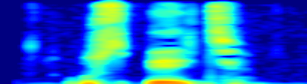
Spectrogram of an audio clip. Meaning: 1. to have time, to find time 2. to manage (to do something), to succeed 3. to make it, to arrive in time (for), to be in time (for) 4. to catch (a train, bus)
- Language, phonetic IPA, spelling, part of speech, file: Russian, [ʊˈspʲetʲ], успеть, verb, Ru-успеть.ogg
